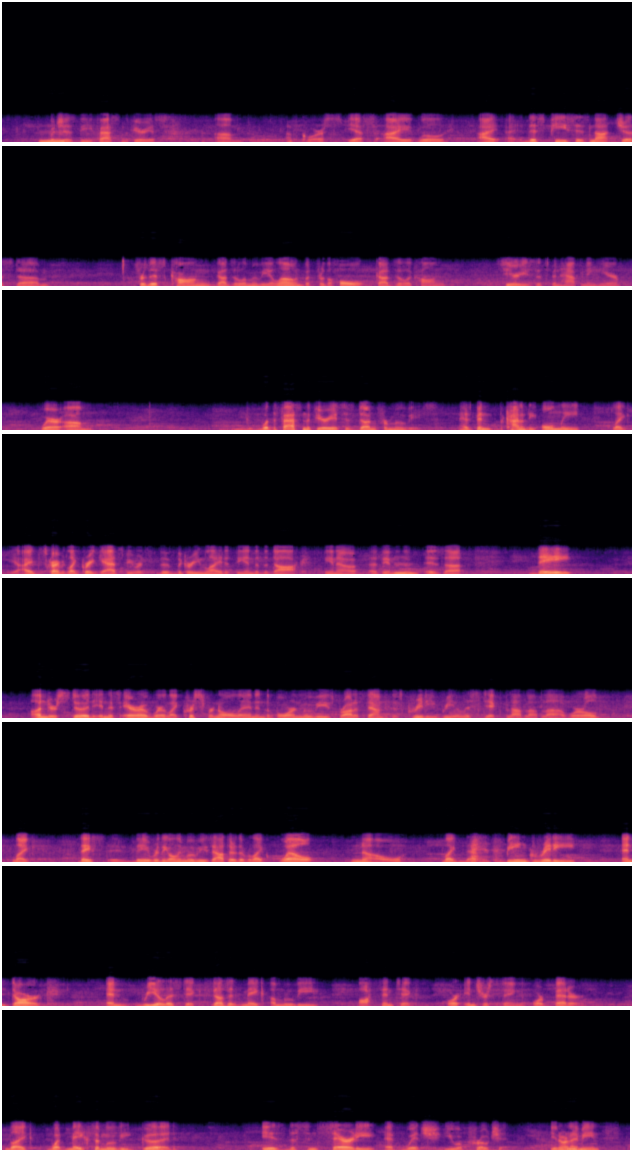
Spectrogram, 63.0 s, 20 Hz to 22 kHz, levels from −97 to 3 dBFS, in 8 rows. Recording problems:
high frequencies cut off; severe; nothing above 4 kHz
garbled, watery; slightly
murmuring crowd; noticeable; throughout; 20 dB below the speech

